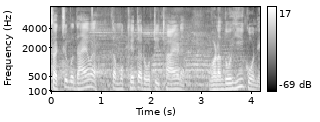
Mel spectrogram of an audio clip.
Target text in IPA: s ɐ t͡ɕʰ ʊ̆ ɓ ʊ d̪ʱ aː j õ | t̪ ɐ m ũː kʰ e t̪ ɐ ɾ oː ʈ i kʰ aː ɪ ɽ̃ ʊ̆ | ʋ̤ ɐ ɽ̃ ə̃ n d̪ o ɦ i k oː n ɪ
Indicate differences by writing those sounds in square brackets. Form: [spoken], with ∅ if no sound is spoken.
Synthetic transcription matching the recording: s ɐ [t͡ɕ] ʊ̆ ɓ ʊ d̪ʱ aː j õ | t̪ ɐ m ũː kʰ e t̪ ɐ ɾ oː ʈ i [ʈʰ] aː ɪ ɽ̃ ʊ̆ | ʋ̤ ɐ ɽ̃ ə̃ n d̪ o ɦ i k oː n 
